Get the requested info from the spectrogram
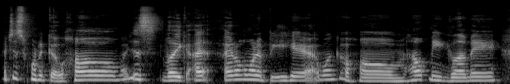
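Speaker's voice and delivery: high, whiny mock-tearful pleading; fake crying. She begs Glimmy to distract him, fake crying. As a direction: imitate a put-on weepy plea. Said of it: "starts crying to distract him and says".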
